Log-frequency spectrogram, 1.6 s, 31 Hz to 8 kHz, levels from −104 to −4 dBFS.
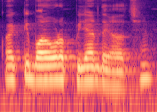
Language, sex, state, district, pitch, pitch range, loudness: Bengali, male, West Bengal, Alipurduar, 150 Hz, 140-155 Hz, -15 LUFS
